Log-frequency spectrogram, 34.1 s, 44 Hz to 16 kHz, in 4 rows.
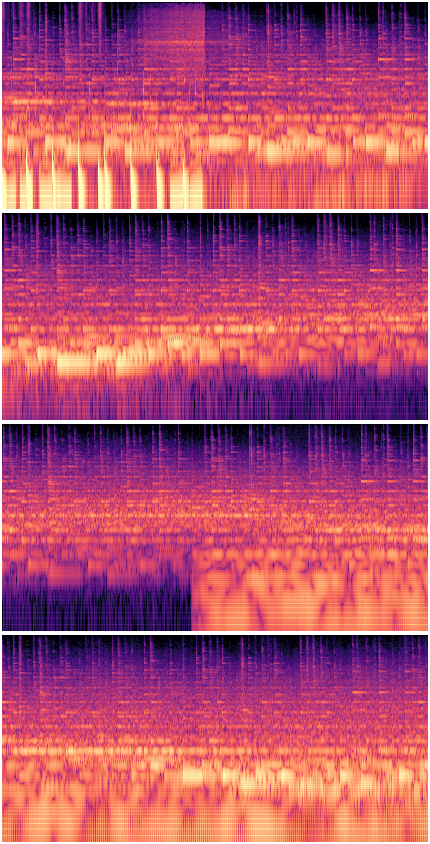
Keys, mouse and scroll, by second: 0.9 alt+click, 2.4 click, 4.4 click, 5.3 click, 7.3 click, 7.9 alt+click, 9.5 click, 10.2 shift+click, 11.2 alt+click, 12.4 click, 13.3 click, 13.7 shift+click, 14.4 shift+click, 14.9 alt+click, 16.1 click, 16.8 alt+click, 21.6 alt+click, 22.4 click, 25.0-26.2 drag, 26.8-27.8 drag.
